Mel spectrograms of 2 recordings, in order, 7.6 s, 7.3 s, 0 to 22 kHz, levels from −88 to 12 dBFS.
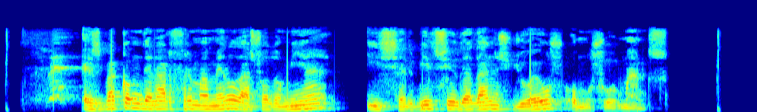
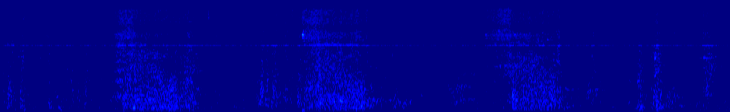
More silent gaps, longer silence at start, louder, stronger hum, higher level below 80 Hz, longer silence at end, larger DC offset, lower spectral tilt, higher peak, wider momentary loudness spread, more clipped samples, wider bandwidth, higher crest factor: first, 3.51-3.66 s vs none; first, 0.5 s vs 0.05 s; first, -19 LUFS vs -66 LUFS; neither; first, -52 dBFS vs under -90 dBFS; first, 0.9 s vs 0 s; neither; first, -5.5 dB/octave vs -1 dB/octave; first, -2 dBFS vs -48 dBFS; first, 13 LU vs 7 LU; neither; second, 8.2 kHz vs 16.5 kHz; about the same, 18 dB vs 22 dB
